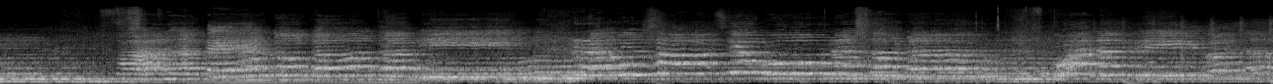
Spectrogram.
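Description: Mixed choir of women's and men's voices singing together, with a new phrase starting about a second in and another near the end.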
